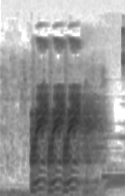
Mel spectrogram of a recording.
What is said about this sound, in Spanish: Eso merece un pato. Esperen que les pongo el pato.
